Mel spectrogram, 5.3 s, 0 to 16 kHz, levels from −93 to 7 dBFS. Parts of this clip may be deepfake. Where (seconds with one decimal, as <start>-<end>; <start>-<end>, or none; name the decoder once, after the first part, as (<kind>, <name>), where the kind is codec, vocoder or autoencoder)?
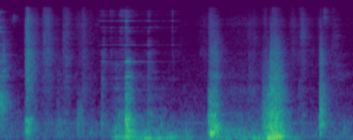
1.5-2.7 (codec, SNAC)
